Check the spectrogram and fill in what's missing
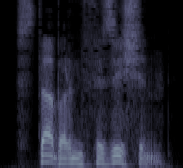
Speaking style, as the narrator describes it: Grizz grumbled

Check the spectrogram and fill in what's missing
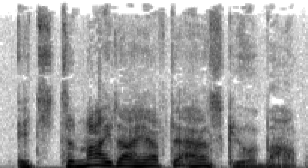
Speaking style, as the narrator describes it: Ralph said, speaking as gently as he could

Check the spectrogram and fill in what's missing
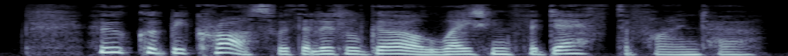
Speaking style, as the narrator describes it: Rose sighed

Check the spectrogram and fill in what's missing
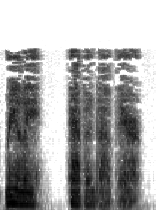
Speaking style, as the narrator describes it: she asked quietly

